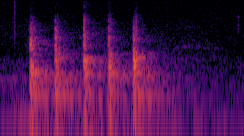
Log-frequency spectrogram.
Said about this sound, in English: I'm I'm home, home alone, and Someone knocks on the door.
